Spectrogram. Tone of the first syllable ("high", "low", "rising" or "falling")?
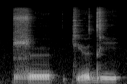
low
